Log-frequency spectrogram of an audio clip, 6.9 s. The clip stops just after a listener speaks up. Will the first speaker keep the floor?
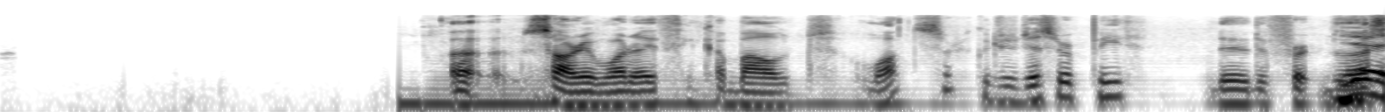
No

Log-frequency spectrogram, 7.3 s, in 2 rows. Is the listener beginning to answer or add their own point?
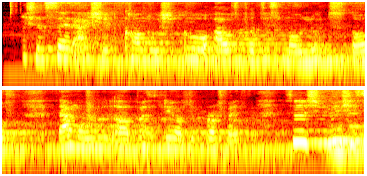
No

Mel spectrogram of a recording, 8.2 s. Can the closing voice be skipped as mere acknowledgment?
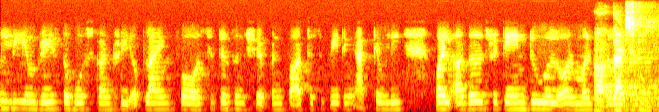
No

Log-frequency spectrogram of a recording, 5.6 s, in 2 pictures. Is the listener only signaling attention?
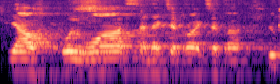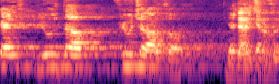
Yes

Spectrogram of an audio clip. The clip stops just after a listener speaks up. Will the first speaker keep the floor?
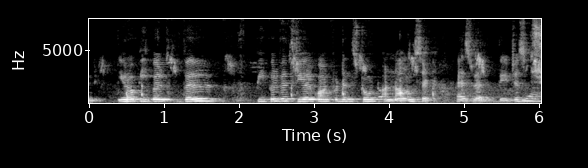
Yes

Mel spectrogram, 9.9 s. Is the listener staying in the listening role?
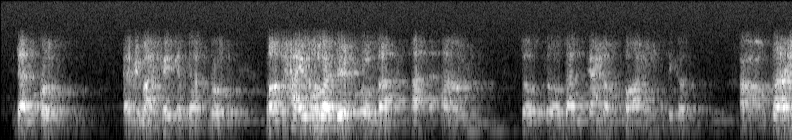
Yes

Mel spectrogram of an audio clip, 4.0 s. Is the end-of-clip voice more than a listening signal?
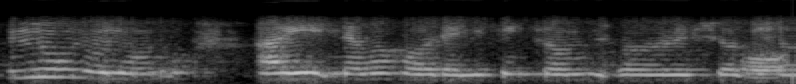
Yes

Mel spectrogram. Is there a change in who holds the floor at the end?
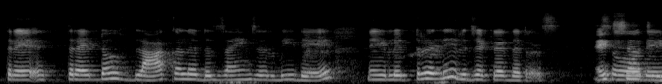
Yes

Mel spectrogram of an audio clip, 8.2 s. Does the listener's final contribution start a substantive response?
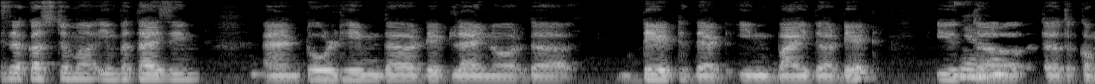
No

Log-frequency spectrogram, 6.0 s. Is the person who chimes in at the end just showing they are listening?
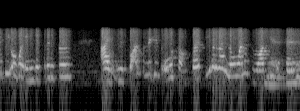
No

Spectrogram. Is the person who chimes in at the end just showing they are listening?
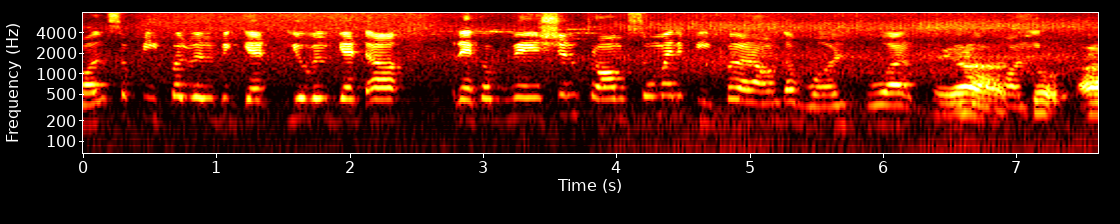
No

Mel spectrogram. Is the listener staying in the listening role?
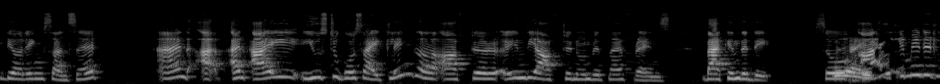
Yes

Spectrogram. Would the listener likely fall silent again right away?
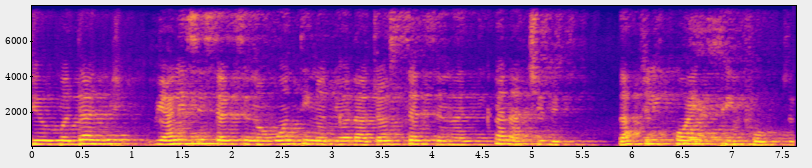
Yes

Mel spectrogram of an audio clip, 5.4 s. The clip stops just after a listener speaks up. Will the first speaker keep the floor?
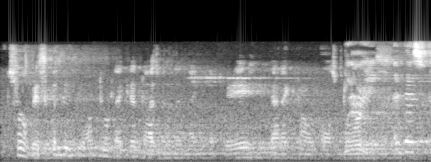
No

